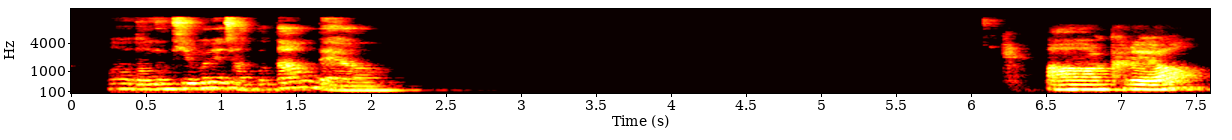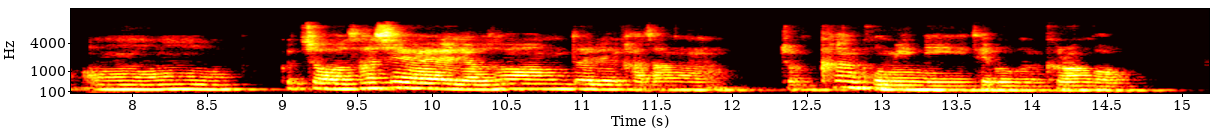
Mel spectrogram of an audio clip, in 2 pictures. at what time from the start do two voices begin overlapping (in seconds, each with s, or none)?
none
